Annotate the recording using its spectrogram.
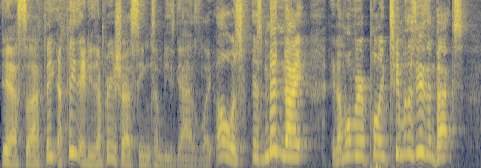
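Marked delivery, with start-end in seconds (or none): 2.7-5.8 very high, very loud, booming put-on British accent. Imitating players who pull packs at midnight, in a british accent. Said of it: "you did a British accent".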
